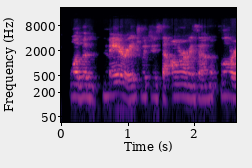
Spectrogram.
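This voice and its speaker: Speaking at a moderate pace in a Southern US accent, a woman sounds animated. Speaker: therapist and conference speaker. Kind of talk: conference presentation. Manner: loud, animated.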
